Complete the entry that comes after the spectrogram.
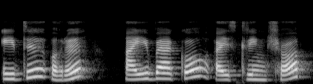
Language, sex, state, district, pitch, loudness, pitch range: Tamil, female, Tamil Nadu, Nilgiris, 250 Hz, -14 LUFS, 225-320 Hz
